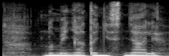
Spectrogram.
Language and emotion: Russian, neutral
